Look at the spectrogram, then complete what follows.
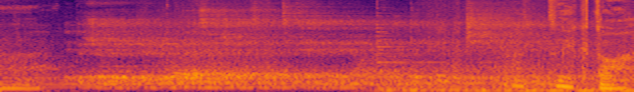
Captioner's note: indistinct penguin muttering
